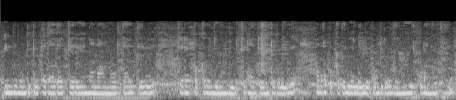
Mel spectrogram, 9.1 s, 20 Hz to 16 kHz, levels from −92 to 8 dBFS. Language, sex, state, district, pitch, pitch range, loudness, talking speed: Kannada, female, Karnataka, Bijapur, 200 Hz, 195-210 Hz, -14 LUFS, 85 wpm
